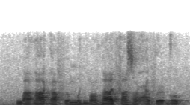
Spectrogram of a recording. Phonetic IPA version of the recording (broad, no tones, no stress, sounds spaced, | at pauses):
w a ðˤ a ɡ ɑ f ɵ ŋʷ i w o ðˤ i f e zˤ o ʕ ə f ə˞ ɡ o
